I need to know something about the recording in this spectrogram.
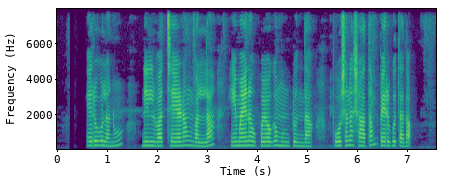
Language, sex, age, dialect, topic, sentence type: Telugu, male, 56-60, Telangana, agriculture, question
